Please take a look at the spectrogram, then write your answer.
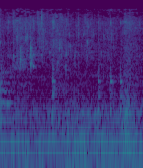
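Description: Lukewarm water sloshes and trickles as wheat bran is rinsed by hand in a vessel, soft close splashing and dripping with small irregular bursts, no talking.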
